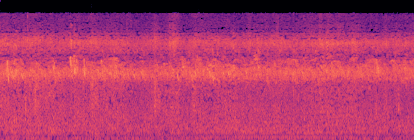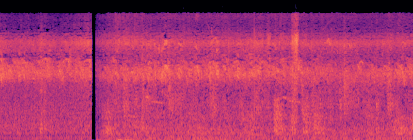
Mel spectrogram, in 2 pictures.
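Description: Chicks in a round brooding area of a poultry farm chirp and peep continuously at a steady, even level, with dense overlapping calls and no talk.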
